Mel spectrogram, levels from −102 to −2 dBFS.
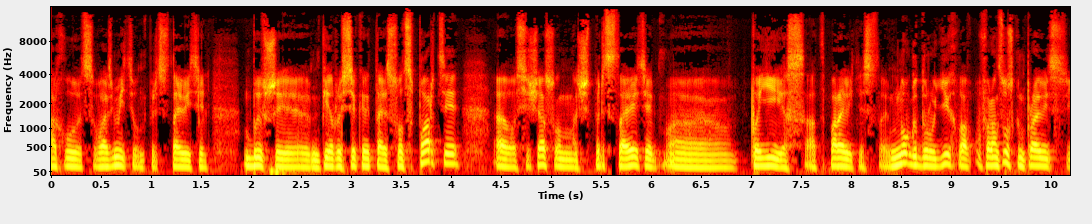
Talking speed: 125 wpm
